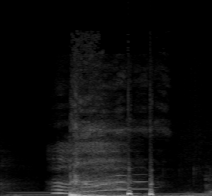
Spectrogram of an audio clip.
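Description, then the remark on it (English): A woman gives a drawn-out, exaggerated fake yawn, voiced, about a second long, followed by two quick sharp clicks or taps. “she just fake yawned.”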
